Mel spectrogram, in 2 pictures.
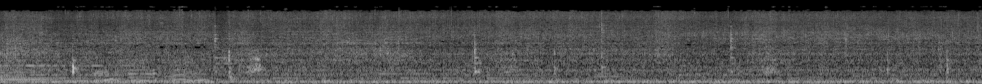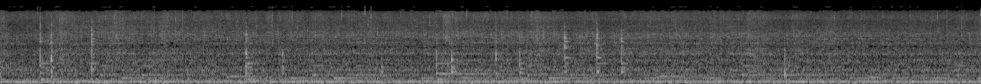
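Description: Chicken thighs and sliced onions sizzling steadily in an oiled nonstick pan while being stirred, a plastic spoon scraping and clicking against the pan now and then. The onions are being sautéed with the browned chicken until translucent.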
